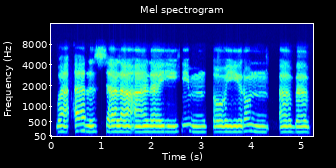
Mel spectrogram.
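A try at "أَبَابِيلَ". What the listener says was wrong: Nah, ini tidak ada tasydid. Jadi jangan ababil, tidak. Ababil seperti itu. Ulangi. 2 harakat. Ba. Coba aba.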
